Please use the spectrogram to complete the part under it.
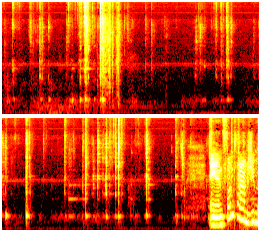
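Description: Paper packaging crinkles and rustles in a person's hands.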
